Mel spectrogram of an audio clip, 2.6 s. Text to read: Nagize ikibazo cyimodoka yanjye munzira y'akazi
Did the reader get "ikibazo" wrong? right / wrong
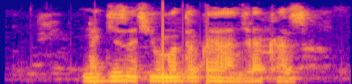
wrong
